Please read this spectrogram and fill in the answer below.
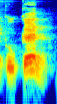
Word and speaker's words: Google: So I know in Thai we say Google, but in English we have to say the L sound.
